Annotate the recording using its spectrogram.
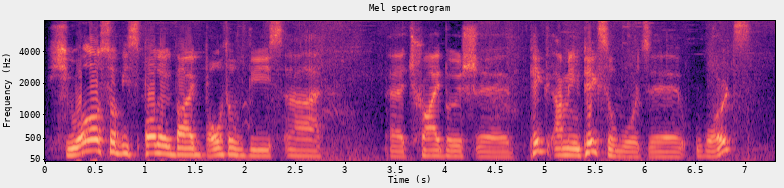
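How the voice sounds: At a fairly slow pace, a man with a medium pitch and a slightly mellow tone speaks with big pitch swings.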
